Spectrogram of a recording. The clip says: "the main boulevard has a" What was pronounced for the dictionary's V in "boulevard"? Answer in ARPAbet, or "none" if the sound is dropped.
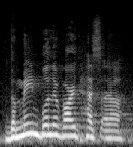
V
